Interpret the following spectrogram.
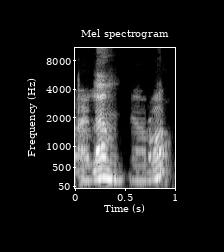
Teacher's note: Ro-nya yang pertama dengan yang kedua disamakan. Sama-sama tebal.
